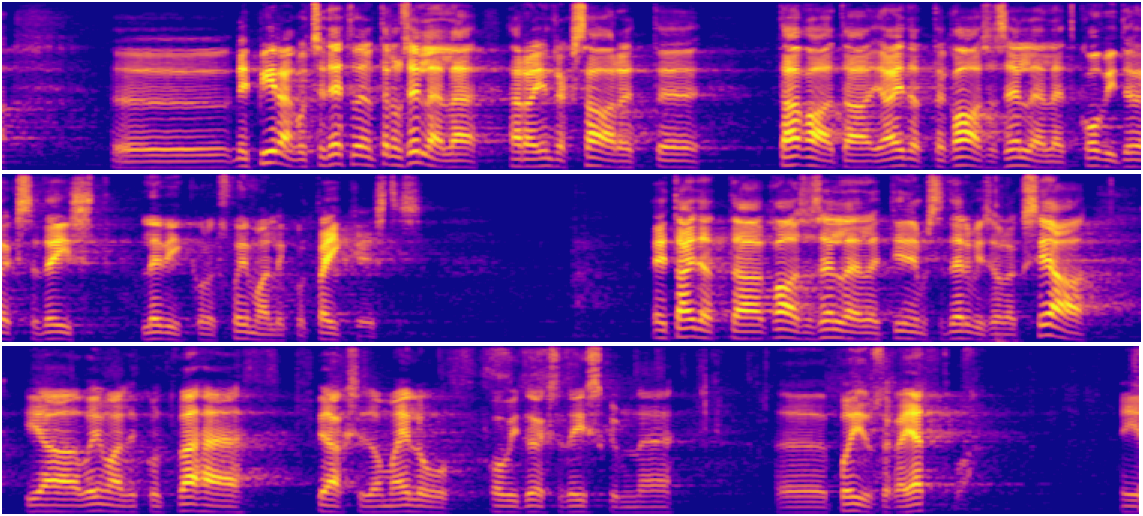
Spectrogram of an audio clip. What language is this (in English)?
Estonian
